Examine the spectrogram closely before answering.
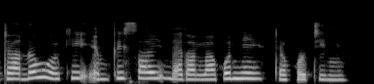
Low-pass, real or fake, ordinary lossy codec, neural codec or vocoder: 7.2 kHz; fake; MP3, 64 kbps; codec, 16 kHz, 2 kbps, FreqCodec, larger model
